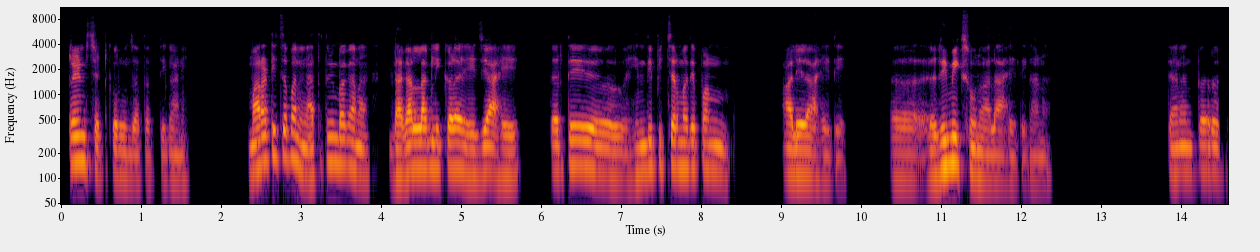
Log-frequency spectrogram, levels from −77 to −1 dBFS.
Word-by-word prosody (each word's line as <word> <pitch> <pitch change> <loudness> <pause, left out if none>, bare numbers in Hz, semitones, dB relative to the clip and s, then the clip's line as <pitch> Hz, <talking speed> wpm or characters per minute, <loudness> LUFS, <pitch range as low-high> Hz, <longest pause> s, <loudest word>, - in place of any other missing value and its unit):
Trend 160 +1 +4
set 110 -8 -5
करून 105 -2 -2
जातात 95 -1 -7
ती - - -9
गाणी. 95 -1 -10 0.8
मराठीचं 165 +7 +2
पण 175 -2 +1
आहे 120 - 0
ना, 110 - -1
आता 110 - -4
तुम्ही 155 0 -1
बघा 145 -2 +1
ना, 115 -3 -1 0.4
ढगाला 120 +3 +5
लागली 130 0 +4
कळं 130 -1 +6
हे 110 -1 -1
जे 125 +3 +2
आहे 110 -2 +1 0.4
तर, 125 0 +2
ते 140 0 +3 0.2
अ, 110 -3 0
हिंदी 120 +3 -1
पिक्चरमध्ये 135 -1 0
पण 125 -2 -1 0.9
आलेलं 110 0 +5
आहे. 95 -1 -6
ते - - -11 0.6
अ, 100 - -11 0.6
रिमिक्स 145 +1 +3
होऊन 110 -2 0
आलं 95 0 -3
आहे 95 0 -6
ते - - -13
गाणं. 90 -2 -13 1.5
त्यानंतर 120 +1 -2
120 Hz, 150 wpm, -24 LUFS, 105-135 Hz, 1.5 s, कळं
